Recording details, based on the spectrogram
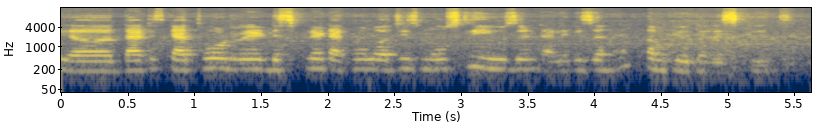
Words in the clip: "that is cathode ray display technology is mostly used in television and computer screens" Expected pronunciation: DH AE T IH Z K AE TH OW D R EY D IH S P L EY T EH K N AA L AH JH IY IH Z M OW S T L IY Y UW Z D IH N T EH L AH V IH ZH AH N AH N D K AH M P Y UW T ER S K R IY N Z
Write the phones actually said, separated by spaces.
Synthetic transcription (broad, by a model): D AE T IH Z K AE T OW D R EY D IH S P L EY T EH K N AA L AH JH IY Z M OW S T L IY Y UW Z IH N T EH L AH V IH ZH AH N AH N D K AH M P Y UW T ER S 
